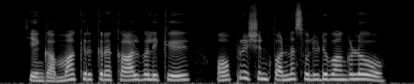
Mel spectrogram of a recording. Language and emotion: Tamil, fearful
